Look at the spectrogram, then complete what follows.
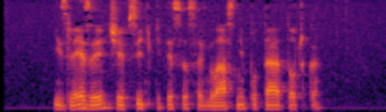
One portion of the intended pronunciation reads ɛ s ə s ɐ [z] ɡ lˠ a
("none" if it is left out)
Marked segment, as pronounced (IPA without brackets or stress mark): none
